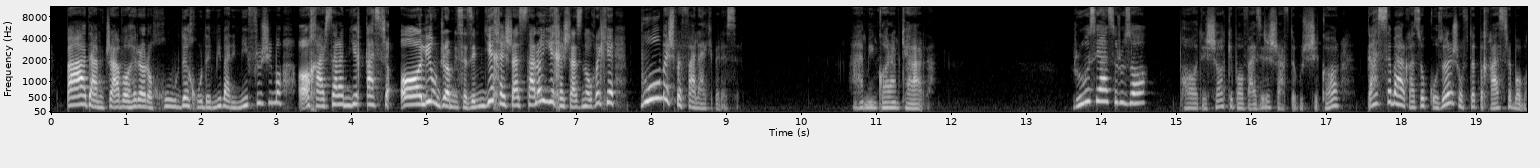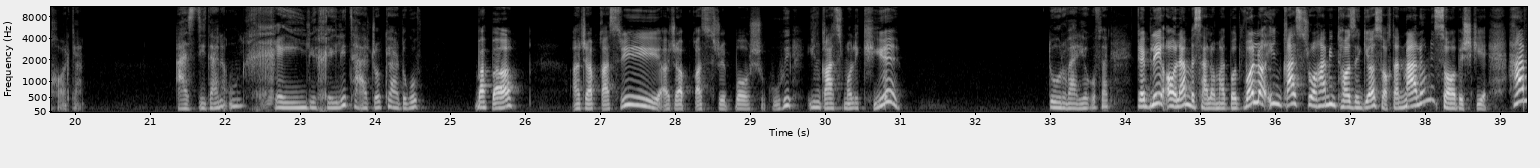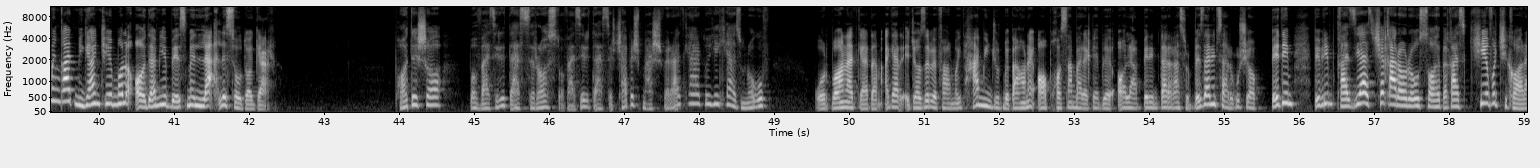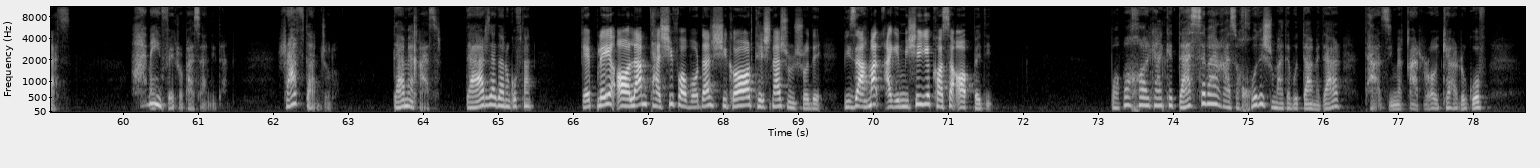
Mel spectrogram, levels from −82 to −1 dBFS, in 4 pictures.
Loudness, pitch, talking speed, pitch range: -21 LUFS, 195 Hz, 145 wpm, 155-250 Hz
